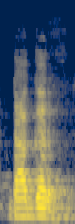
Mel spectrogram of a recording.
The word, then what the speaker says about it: डाकघर: होता है बताइए डाकघर यहां पे डाकघर का स्वर लोप के कारण हिंदी में उच्चारण होता है तो क्या होता है हिंदी में उच्चारण तो हो जाएगा डागर क्या हो जाएगा डागर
